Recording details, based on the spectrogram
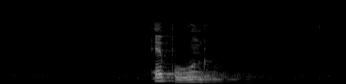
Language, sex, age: South Ndebele, male, 20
